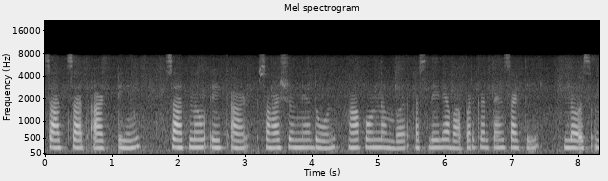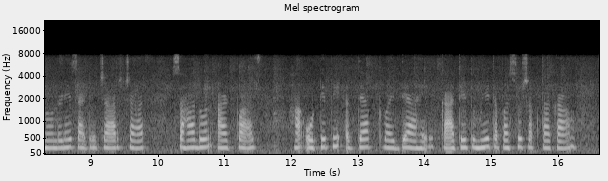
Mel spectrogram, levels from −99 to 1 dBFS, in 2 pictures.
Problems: constant background noise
